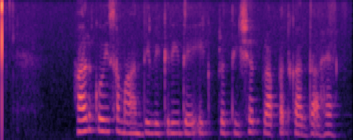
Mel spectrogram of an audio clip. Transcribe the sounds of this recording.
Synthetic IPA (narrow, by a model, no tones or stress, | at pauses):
həɾkoːiːsəmaːnd̪iːʋɪkɾiːd̪eːʔɪkpɾət̪ɪʃət̪̚pɾaːpət̪kəɾd̪aːɦɛː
